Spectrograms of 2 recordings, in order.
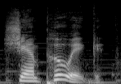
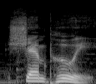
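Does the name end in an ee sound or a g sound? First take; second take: g sound; ee sound. First: The name ends with a hard g sound. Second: The name ends with an ee sound. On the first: The speaker calls it wrong. "It looks like it should be pronounced Shampooig" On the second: The speaker calls it right. "The G is silent, and the accepted pronunciation is Shampooey"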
